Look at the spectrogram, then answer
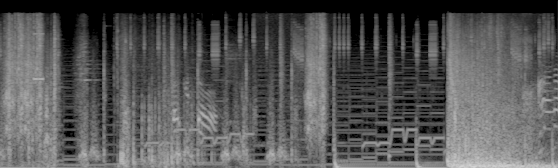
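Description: Grenade explosion in a first-person shooter video game, a loud boom and roar near the end following busy gunfire and game sounds, with players talking.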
